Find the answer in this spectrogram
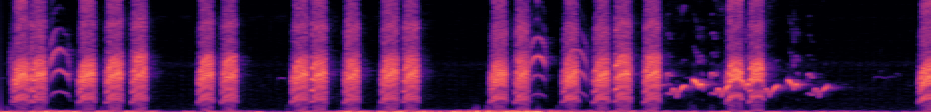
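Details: Bold, rapid chatter of a sooty-headed bulbul for luring wild bulbuls: clusters of harsh broadband notes in quick bursts, broken by a brief run of fluttering whistles near the end, over faint low rumble.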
